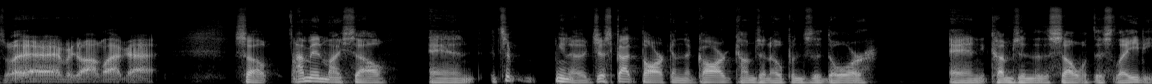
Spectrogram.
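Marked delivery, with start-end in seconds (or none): 0.0-1.6 very low, rough, raspy smoker's voice. Describing a woman, the speaker imitates her raspy cigarette voice. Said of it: "raspy heroin alcohol voice, cigarette voice".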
